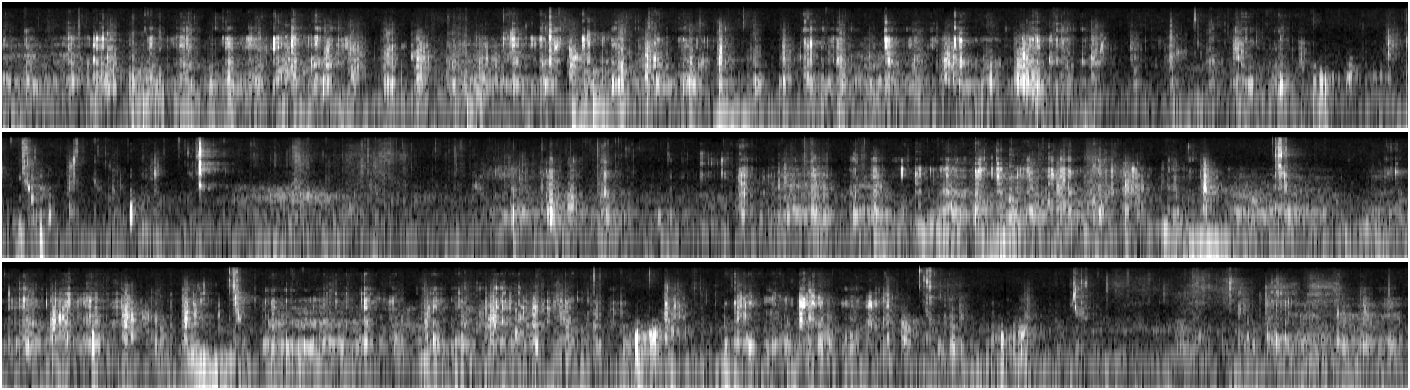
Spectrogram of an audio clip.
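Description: Crunching and chewing of crispy noodle wraps, bite after bite, with short quieter spells between mouthfuls.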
